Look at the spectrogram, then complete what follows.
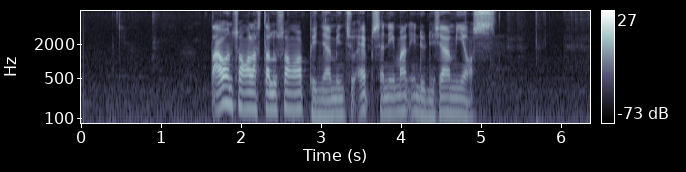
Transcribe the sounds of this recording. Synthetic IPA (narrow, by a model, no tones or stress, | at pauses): t̪aʊnsɔŋɔlast̪əlusɔŋɔb̥e̤ɲamint͡ʃṵʔɛp̚sənimanʔind̪onesiamiɔs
